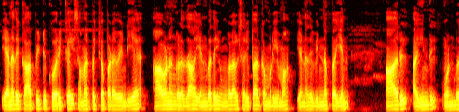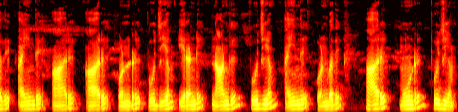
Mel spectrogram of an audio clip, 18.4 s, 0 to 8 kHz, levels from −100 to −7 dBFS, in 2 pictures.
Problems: none marked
